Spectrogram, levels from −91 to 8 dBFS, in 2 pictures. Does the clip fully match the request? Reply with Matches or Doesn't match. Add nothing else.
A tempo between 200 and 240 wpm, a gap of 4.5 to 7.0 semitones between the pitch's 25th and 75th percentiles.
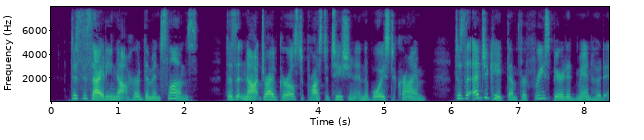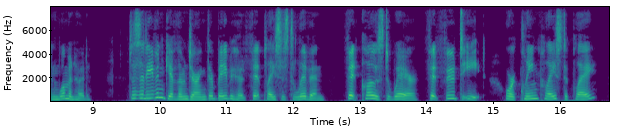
Doesn't match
